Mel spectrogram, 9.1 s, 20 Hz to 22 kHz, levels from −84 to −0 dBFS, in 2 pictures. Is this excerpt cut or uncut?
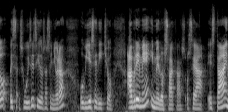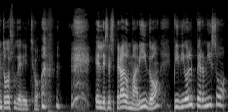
uncut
